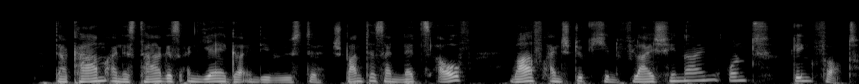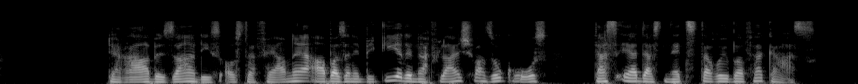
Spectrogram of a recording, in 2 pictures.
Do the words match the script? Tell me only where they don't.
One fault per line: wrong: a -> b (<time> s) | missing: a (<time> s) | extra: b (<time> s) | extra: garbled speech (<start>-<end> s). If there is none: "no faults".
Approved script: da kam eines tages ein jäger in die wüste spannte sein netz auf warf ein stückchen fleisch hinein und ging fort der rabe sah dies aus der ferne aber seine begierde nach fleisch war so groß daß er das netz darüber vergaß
no faults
